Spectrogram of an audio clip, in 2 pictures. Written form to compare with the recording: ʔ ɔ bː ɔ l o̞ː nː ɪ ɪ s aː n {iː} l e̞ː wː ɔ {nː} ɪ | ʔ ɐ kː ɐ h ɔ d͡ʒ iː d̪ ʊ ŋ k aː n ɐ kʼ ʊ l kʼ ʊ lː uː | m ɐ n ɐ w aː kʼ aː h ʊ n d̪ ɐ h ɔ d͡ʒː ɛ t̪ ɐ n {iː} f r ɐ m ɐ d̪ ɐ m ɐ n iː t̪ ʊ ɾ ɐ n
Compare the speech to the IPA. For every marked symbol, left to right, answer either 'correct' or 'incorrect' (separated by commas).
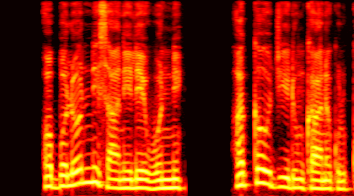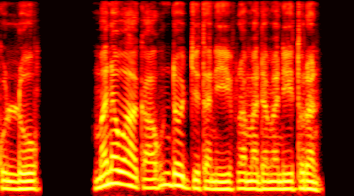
correct, correct, correct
